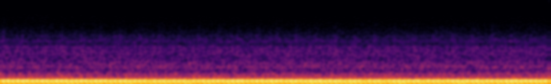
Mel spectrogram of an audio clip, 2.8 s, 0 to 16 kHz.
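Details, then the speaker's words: Mazda Miata after R134 AC conversion with SpeedyEFI ECU idle-up on pin 38, AC switched off and on; steady deep idle holds constant, idle changes with the compressor load, AC belt still needs tightening; normal idle with AC on. "turn it off idle changed I'm sure you guys can hear it also put it back on idle changes"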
